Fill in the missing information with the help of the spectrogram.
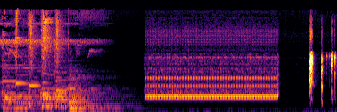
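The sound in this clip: A telephone rings for an outgoing call: one long, steady ringback tone of about two seconds follows a stretch of music and is followed by a few sharp clicks.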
